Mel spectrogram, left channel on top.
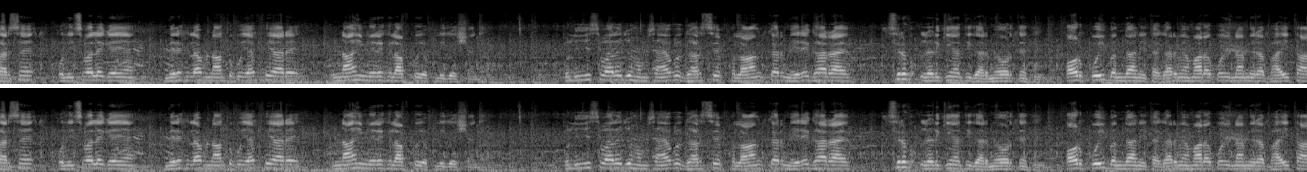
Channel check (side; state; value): both; normal; correlation 0.98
